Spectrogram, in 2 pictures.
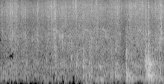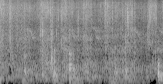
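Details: Goat eating, recorded close up: dense crunchy chewing and tearing noises, broadband and crackly, continuing throughout without pause, with no calls heard.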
